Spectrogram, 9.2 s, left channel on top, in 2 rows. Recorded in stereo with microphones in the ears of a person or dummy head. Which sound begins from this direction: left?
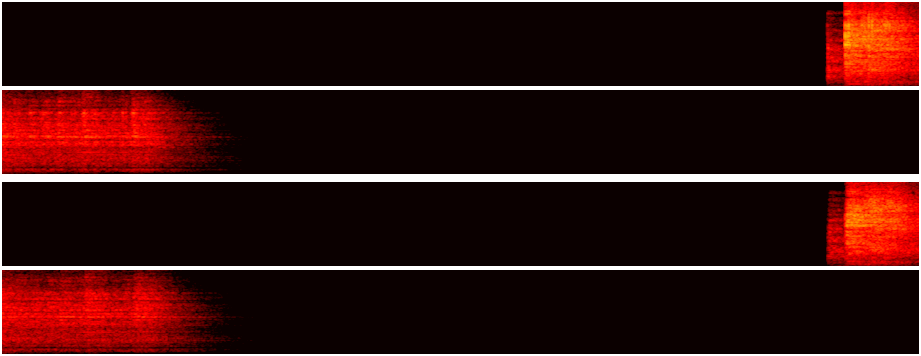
A dropped coin, at 4.1 s.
